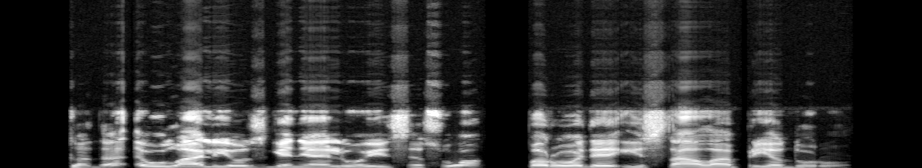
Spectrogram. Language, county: Lithuanian, Šiauliai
